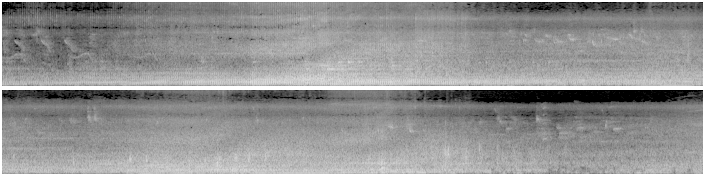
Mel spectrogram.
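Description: Road traffic going by, with two vehicles passing louder: the noise swells and fades about six seconds in and again around nineteen seconds in.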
